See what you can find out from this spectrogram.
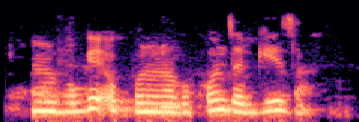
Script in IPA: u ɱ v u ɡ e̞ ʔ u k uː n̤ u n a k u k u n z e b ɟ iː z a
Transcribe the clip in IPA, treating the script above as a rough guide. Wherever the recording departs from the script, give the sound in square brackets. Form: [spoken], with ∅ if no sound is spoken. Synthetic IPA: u ɱ v u ɡ e̞ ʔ u k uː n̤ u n a [ɡ] u k u n z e b [ɡ] iː z a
